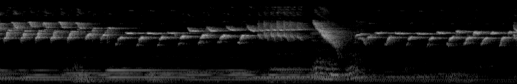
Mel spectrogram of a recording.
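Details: A six-month-old goldfinch-canary mule sings a fast, high twittering song of rapid trills and chips, with one sharp downward sweep midway, over a faint steady low hum or music.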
